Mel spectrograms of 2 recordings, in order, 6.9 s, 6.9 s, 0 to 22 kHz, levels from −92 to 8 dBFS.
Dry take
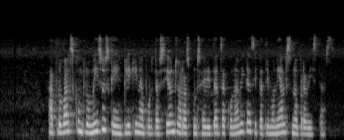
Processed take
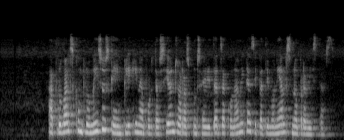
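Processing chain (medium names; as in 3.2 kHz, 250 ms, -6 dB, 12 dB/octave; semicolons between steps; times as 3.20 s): on a send: four-pole ladder low-pass 3.1 kHz, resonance 45% + reverberation RT60 0.65 s, pre-delay 3 ms, DRR 10.5 dB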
